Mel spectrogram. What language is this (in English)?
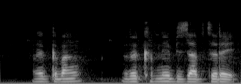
Bodo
